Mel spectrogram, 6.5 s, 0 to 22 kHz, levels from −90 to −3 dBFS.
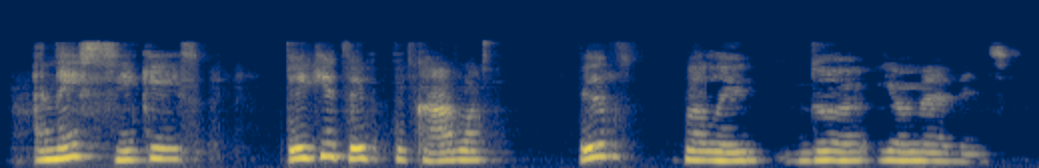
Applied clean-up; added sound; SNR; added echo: neural mask model DeepFilterNet 3.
